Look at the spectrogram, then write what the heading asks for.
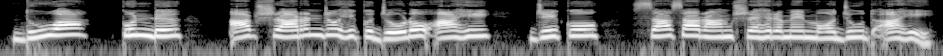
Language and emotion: Sindhi, neutral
